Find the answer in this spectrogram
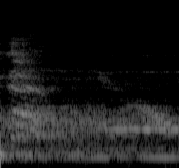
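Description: Faint anime soundtrack playing low: background music, with a thin steady high tone in the second half.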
